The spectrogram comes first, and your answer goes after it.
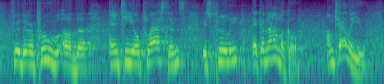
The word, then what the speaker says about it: antineoplastons: And this is what it's called: antioplastins, antioplastins.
